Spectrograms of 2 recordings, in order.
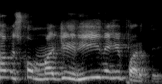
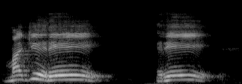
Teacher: इसको कहते हैं इमाला, जब हमें री के बजाय, छोटी ए के बजाय बड़ी या पढ़ना होता है, मजरे, रे, इस वक्त भी रा जो है वो बारीक पढ़ा जाता है।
